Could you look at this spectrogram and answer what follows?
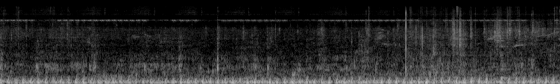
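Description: Small shrimp and fish being shaken and picked out of a bamboo cage trap into an aluminium pot: a rapid low pattering and rattling, with one sharp click about four seconds in.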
